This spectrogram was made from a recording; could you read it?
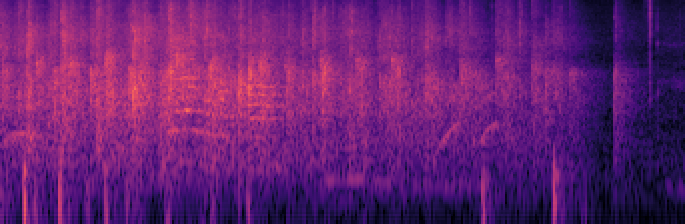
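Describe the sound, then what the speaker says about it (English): A corporate event audience bursts into sustained, dense applause that fills the room, loud and steady before thinning out into a few scattered claps at the end. "Give him a round of applause."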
